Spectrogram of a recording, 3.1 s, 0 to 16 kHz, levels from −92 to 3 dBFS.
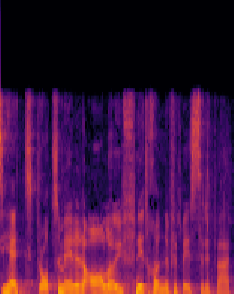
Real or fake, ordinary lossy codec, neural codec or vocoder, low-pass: real; none; none; 10.8 kHz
